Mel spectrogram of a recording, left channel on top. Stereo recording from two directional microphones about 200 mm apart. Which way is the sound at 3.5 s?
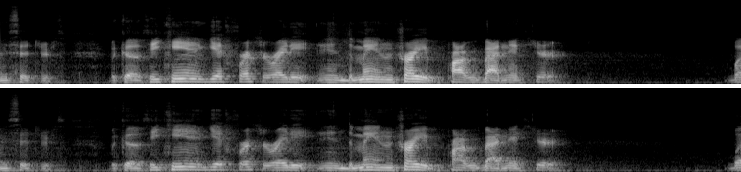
Centre (ahead or behind).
